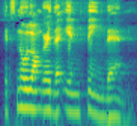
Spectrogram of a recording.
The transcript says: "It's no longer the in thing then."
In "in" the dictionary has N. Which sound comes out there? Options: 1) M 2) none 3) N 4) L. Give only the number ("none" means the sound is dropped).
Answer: 3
